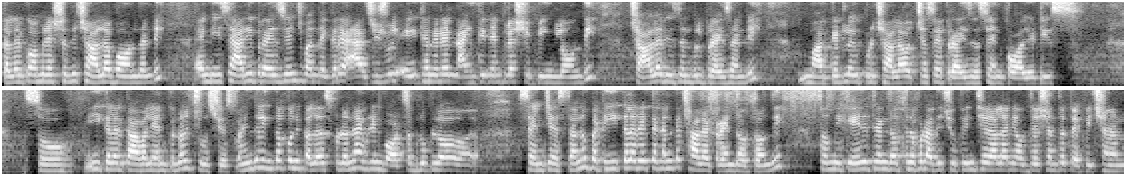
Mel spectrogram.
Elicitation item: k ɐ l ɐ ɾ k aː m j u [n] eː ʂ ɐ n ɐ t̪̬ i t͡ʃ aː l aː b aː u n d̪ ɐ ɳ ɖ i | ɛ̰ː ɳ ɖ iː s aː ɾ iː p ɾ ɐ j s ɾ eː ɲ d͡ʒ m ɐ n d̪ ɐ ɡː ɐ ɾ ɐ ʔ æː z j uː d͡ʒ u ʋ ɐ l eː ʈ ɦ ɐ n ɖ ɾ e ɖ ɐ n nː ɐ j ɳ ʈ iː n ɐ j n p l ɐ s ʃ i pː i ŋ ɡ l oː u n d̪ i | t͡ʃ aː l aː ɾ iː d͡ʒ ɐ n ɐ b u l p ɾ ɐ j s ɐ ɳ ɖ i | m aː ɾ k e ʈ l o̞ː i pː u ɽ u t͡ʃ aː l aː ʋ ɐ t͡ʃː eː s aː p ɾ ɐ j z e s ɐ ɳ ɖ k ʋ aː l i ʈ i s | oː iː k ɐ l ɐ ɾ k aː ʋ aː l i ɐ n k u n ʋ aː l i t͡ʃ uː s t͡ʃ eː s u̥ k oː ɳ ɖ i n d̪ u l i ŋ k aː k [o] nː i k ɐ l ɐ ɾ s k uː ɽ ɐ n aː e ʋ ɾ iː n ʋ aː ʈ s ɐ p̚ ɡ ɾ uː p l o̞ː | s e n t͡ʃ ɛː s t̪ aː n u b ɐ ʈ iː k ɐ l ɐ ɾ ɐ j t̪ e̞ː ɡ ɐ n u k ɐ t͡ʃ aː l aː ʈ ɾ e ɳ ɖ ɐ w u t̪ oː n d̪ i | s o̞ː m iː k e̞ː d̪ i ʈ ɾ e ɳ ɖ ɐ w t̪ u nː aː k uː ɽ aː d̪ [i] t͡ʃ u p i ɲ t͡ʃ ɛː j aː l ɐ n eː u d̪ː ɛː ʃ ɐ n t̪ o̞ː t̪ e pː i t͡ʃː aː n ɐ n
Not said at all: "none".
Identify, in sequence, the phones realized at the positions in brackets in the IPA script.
n, o, i

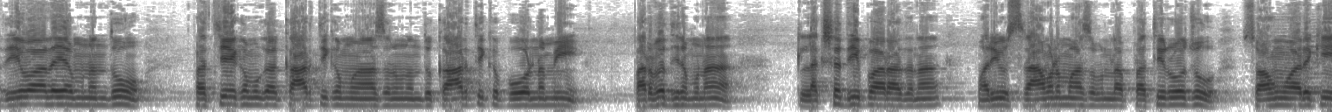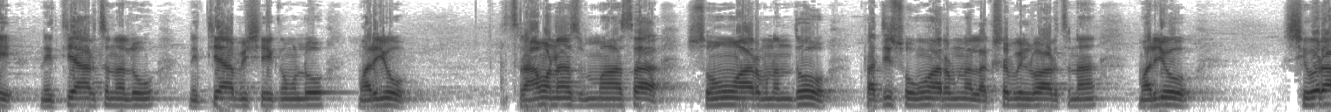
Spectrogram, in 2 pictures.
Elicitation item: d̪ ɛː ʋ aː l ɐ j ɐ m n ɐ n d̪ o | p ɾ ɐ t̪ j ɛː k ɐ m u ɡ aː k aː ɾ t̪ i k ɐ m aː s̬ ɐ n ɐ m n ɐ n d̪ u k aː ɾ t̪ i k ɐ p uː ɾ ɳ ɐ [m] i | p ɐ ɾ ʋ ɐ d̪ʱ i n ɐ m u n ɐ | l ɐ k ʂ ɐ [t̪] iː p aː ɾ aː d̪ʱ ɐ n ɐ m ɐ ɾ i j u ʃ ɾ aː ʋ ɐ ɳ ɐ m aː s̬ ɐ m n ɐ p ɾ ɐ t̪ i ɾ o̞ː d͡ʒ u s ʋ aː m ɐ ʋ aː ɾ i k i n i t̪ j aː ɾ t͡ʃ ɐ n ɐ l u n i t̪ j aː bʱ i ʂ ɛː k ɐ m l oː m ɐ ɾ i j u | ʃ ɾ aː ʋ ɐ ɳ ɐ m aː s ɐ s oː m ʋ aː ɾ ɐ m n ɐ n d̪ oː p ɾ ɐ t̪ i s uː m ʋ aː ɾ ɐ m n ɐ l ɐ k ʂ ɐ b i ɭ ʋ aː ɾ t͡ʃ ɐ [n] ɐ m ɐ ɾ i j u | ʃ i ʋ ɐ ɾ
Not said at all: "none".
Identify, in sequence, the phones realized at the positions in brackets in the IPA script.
m, d̪, n

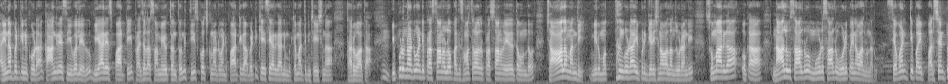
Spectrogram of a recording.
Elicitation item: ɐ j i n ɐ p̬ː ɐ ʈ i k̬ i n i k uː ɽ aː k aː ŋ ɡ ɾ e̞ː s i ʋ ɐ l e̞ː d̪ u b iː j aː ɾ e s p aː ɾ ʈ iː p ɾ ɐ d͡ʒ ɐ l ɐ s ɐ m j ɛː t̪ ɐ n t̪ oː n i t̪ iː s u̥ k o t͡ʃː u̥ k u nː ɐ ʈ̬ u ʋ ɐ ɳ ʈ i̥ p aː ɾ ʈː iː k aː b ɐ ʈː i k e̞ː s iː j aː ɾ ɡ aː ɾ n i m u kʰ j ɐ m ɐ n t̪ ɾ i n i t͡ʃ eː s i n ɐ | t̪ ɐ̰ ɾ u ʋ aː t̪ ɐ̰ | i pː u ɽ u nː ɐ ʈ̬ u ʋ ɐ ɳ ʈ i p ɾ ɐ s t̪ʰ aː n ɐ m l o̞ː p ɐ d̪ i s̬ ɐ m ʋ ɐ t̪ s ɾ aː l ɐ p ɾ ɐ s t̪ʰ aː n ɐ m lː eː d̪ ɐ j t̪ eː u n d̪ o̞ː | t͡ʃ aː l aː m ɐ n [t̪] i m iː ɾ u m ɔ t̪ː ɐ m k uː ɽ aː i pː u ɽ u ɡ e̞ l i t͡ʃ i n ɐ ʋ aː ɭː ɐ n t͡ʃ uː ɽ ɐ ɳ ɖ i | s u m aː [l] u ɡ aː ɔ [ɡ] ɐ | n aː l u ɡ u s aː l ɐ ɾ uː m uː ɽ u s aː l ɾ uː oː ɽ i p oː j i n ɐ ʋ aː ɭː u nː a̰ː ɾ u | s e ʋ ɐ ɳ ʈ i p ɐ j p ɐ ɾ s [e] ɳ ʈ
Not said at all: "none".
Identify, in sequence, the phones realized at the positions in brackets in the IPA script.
d̪, ɾ, k, e

